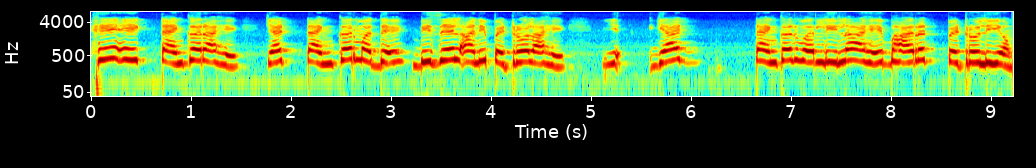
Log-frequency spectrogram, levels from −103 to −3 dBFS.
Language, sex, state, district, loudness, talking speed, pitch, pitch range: Marathi, female, Maharashtra, Solapur, -11 LUFS, 125 wpm, 335 Hz, 315-370 Hz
